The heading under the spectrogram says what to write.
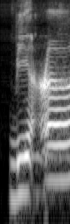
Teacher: Bi'ad, ada mat yang bertemu dengan huruf hidup dan dibaca waqaf, namanya mat arid lisikun, kita panjangkan dulu 4 harokat, lalu ujungnya kita pantulkan karena ada huruf dal yang mati di akhir kalimat dan dibaca waqaf, namanya qalqalah kubra.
